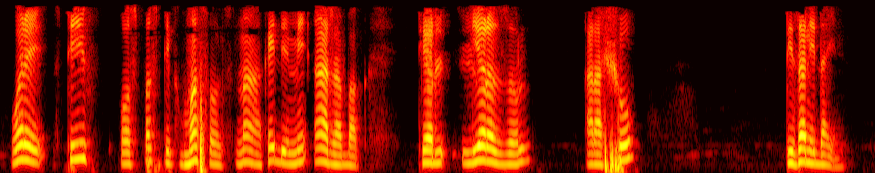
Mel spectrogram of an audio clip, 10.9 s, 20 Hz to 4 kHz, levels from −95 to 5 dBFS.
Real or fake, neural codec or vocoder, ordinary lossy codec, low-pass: real; none; MP3, 24 kbps; 3.6 kHz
